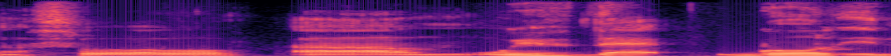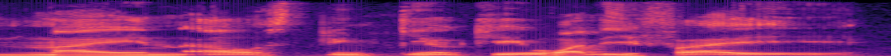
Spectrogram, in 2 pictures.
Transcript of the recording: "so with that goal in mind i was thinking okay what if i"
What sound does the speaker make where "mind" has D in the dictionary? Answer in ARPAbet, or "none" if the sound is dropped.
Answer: none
